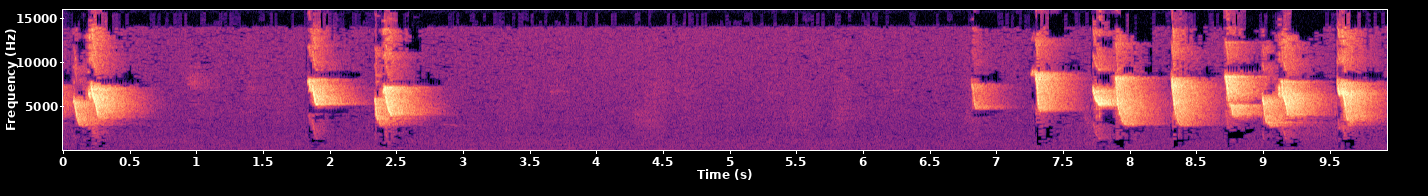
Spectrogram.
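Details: Saffron finch singing, a recording meant for teaching young birds: three sharp descending notes early, a long silence, then a fast burst of about eight bright, slurred chips toward the end.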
